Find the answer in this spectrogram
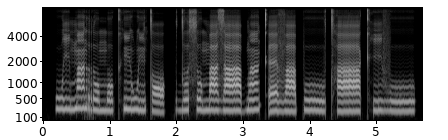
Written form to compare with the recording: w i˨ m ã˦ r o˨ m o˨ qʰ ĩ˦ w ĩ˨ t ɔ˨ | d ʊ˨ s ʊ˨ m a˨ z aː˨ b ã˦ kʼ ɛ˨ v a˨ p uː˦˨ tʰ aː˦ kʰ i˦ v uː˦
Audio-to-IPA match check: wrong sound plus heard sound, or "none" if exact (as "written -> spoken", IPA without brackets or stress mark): qʰ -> kʰ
